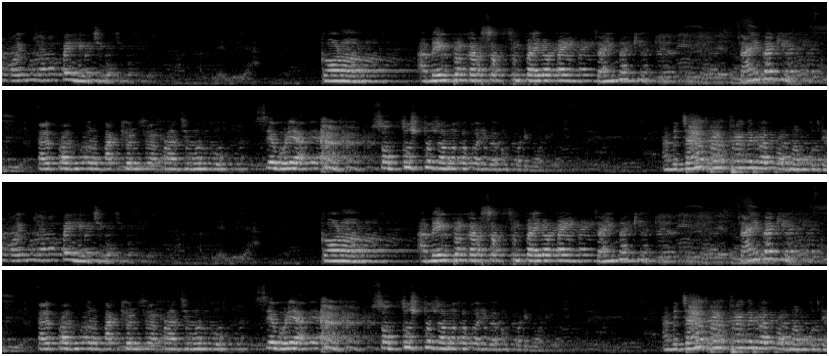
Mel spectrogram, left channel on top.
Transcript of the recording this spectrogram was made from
कहिबु जण पे हेइ छी कोन आमे एक प्रकार शक्ति पाइबा पई चाहिबा कि ताले प्रभु को वाक्य अनुसार अपना जीवन को से भलिया संतुष्ट जनक करबा को पड़िबो आमे जहा प्रार्थना करबा प्रभु हमको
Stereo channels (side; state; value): both; identical; correlation 1.00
